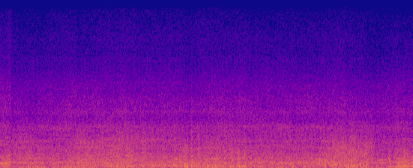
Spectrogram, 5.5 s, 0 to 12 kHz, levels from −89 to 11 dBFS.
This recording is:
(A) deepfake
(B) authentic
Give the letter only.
A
